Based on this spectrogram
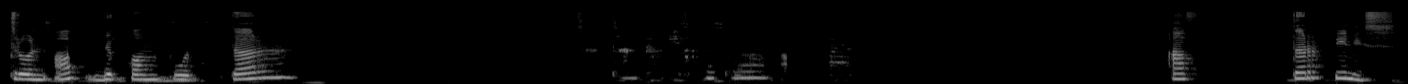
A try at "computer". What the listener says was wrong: Jadi komputer itu bacanya bukan komputer, tapi computer. Karena ada U ya. U itu dibacanya Y.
